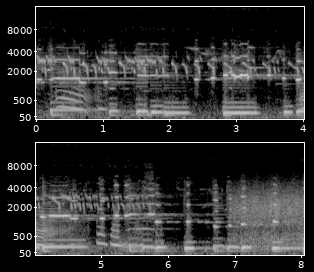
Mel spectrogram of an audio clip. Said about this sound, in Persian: یه پرنده. خب چرا در میری؟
